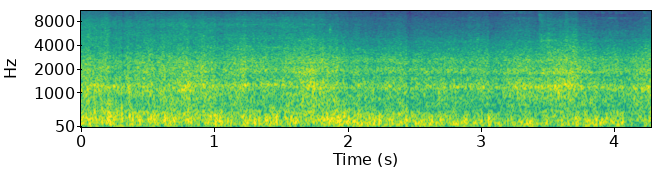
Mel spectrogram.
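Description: Seibu 20000-series electric train running past at close range, a steady rumble of wheels on rail, with wind buffeting the microphone.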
